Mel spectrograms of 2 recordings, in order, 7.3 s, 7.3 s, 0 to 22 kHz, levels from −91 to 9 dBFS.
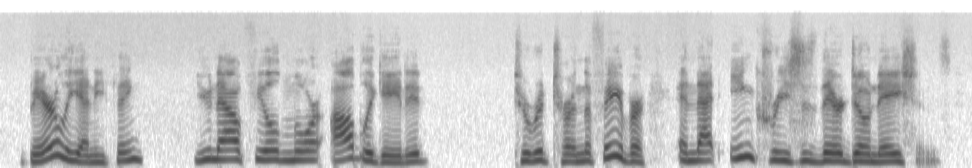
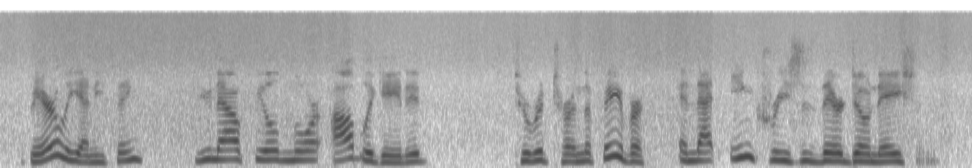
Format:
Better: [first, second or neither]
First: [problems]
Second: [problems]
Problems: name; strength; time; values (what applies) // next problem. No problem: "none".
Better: first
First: hiss; faint; throughout; 25 dB below the speech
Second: hiss; loud; throughout; 5 dB below the speech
